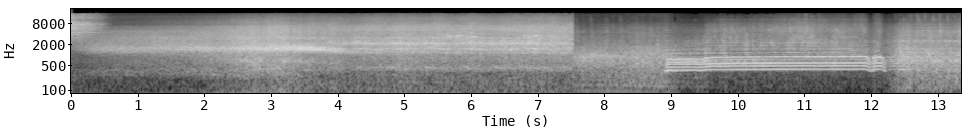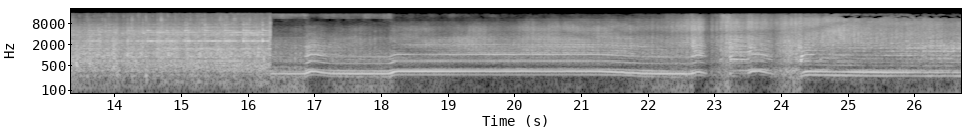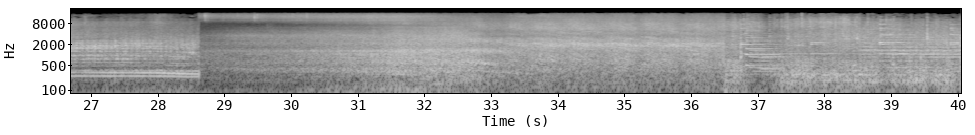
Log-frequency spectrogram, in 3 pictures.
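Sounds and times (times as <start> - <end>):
running train: 0.0 - 40.0
steam locomotive whistle: 8.9 - 12.4, 16.3 - 28.7, 36.7 - 37.4.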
